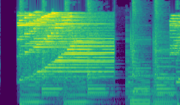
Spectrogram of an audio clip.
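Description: A sparkling chime sound effect: a rising run of bright tinkling tones over upbeat cartoon background music with a steady bass pulse. It starts after a brief silence and drops out for a moment near the end.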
